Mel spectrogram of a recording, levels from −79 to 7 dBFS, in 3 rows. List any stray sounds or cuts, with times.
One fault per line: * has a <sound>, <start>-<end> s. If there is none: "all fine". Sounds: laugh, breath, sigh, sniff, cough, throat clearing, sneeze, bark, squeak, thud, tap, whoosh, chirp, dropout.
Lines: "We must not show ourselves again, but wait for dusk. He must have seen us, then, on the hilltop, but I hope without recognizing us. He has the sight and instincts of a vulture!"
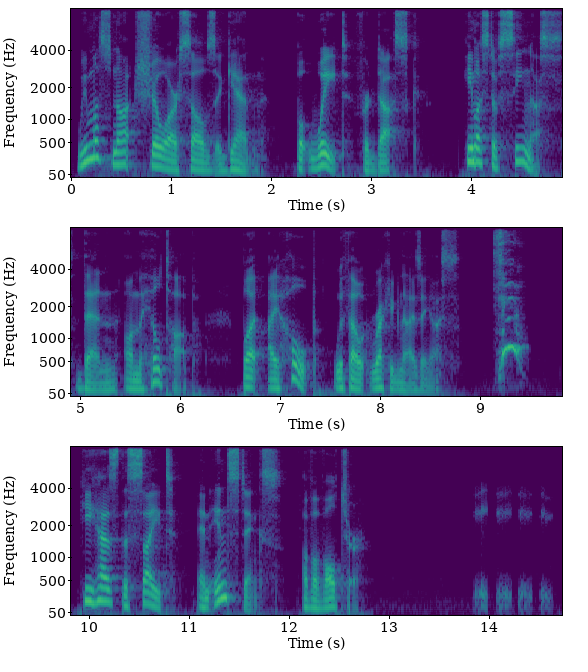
* has a sneeze, 9.1-9.5 s
* has a laugh, 13.9-14.7 s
